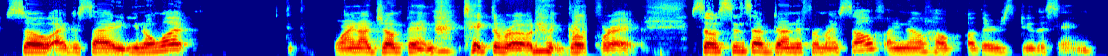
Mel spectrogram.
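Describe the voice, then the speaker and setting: A woman's voice: mid-range voice, moderate pace, darkish tone, no echo. Upbeat woman love coach, dry sound. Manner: upbeat, laughs easily.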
